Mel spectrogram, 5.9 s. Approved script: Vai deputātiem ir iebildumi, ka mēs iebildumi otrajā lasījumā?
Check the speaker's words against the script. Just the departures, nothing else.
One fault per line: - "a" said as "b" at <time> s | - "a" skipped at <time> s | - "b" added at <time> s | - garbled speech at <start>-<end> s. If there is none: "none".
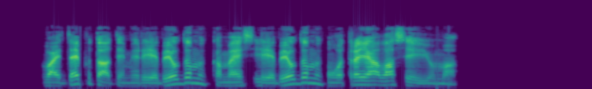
none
